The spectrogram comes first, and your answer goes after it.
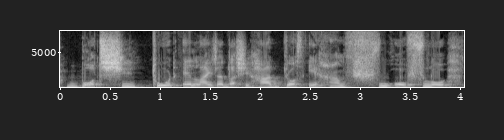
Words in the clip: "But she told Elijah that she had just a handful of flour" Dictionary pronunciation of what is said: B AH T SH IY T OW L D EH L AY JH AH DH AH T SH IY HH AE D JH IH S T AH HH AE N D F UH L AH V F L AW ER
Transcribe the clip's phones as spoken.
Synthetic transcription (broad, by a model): B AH T SH IY T OW L D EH L AY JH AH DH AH T SH IY HH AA D JH IH S T AH HH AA N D F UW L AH F L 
